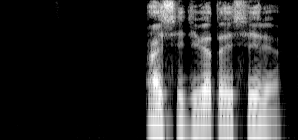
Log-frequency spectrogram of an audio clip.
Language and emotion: Russian, neutral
